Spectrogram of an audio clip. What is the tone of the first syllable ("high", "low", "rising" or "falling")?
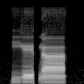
high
